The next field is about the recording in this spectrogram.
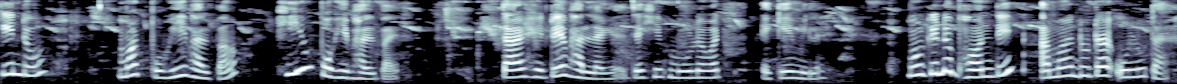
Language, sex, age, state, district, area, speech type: Assamese, female, 30-45, Assam, Lakhimpur, rural, spontaneous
